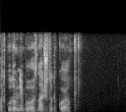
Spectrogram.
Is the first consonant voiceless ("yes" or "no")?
yes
